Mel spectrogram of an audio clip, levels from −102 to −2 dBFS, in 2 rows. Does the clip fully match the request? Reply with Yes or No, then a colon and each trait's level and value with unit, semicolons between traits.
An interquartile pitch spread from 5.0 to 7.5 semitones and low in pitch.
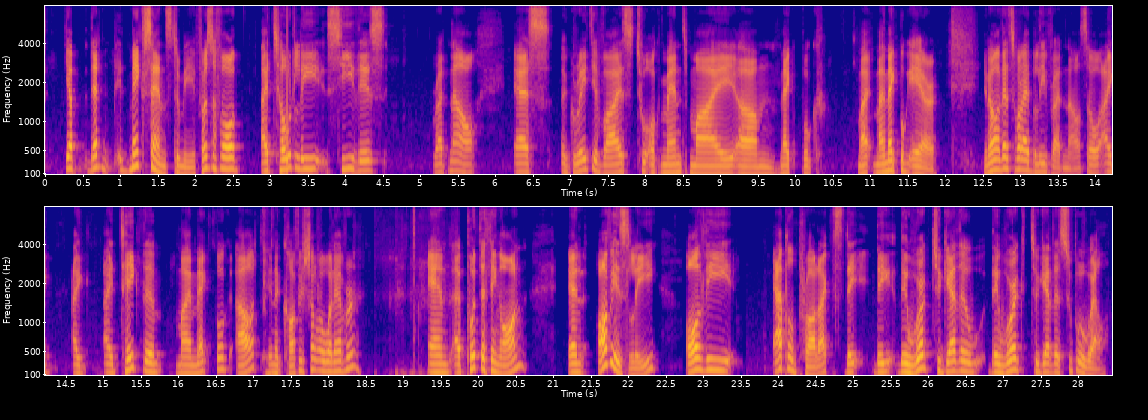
No: wide, 5.4 semitones; medium, 150 Hz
